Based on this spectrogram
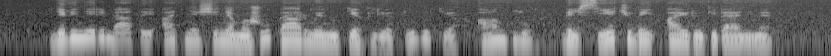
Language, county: Lithuanian, Šiauliai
